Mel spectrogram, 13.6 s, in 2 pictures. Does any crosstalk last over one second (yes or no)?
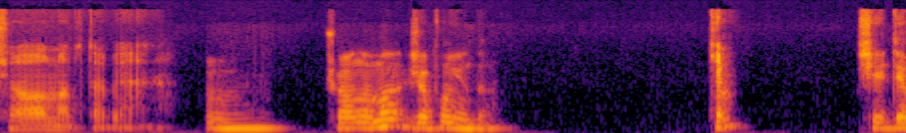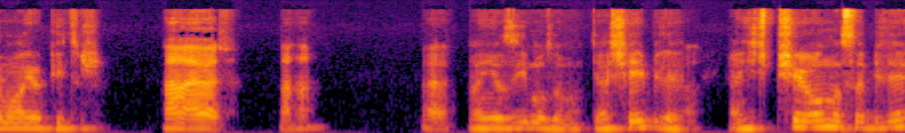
no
